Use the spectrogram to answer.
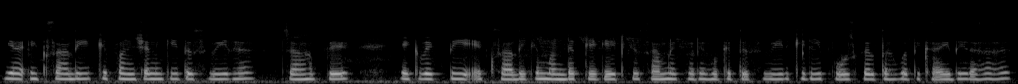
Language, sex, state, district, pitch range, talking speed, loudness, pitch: Hindi, female, Uttar Pradesh, Budaun, 245-255 Hz, 195 wpm, -33 LUFS, 250 Hz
